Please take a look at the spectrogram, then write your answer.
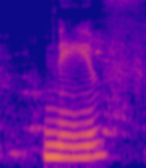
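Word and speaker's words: Niamh: Does anyone know how to pronounce that in the audience? How? Tig. Tig? Yeah. Neve.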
